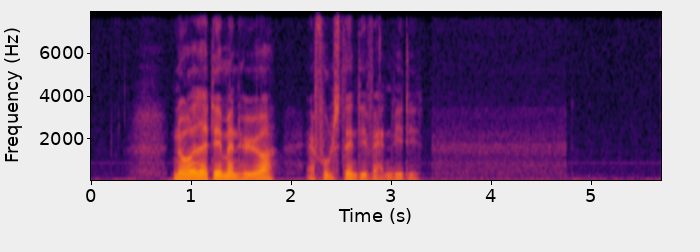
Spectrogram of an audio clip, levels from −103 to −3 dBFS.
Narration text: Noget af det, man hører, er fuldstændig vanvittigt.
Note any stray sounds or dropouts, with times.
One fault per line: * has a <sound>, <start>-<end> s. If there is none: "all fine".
all fine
